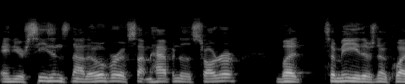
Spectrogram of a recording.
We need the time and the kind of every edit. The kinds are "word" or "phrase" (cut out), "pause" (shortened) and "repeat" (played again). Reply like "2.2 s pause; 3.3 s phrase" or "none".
none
